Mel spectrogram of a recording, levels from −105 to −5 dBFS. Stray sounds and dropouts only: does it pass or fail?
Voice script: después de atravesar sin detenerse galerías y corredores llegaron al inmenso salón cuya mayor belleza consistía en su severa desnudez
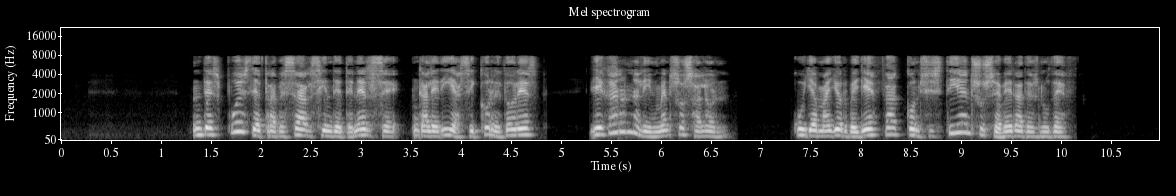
pass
